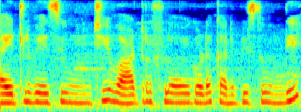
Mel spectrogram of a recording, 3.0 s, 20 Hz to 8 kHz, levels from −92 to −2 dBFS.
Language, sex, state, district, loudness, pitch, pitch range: Telugu, female, Andhra Pradesh, Srikakulam, -18 LUFS, 205 Hz, 195-215 Hz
